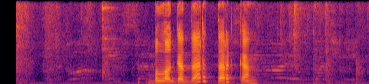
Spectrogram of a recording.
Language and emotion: Russian, positive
